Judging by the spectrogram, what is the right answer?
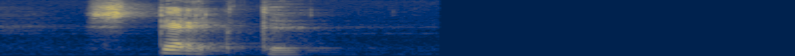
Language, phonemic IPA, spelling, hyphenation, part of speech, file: Dutch, /ˈstɛrk.tə/, sterkte, sterk‧te, noun / interjection / verb, Nl-sterkte.ogg
- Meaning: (noun) 1. strength 2. optical power, refractive power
